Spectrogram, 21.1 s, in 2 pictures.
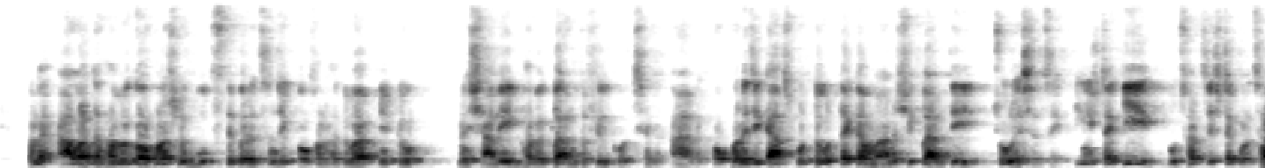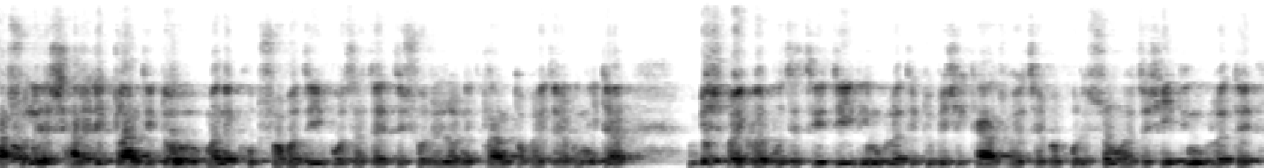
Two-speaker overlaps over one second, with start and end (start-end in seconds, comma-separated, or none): none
